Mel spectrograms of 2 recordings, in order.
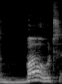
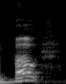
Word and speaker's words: Boat: Now, customer data for over 7.5 million Boat, and it is spelled boat like I'm going to take a boat out on the river, customers have basically appeared on the dark web, 7.5 million.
